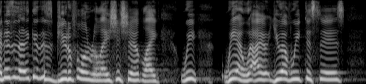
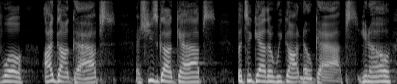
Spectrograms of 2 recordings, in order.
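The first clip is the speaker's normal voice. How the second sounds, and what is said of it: Deliberately poor movie character impression. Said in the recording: “that was the worst impression of Rocky ever”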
